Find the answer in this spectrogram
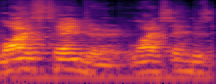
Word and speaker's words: Lysandre: Also, I found out Lysander's how you pronounce it.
